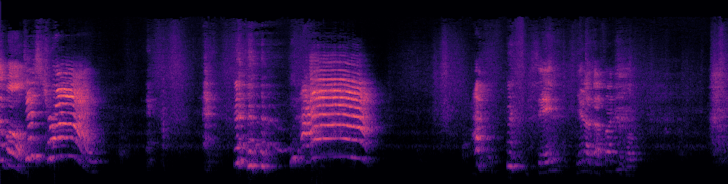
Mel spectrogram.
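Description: Wordless human vocal sounds: short cries with gaps between, and one long cry about four to five seconds in that rises and then falls in pitch.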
